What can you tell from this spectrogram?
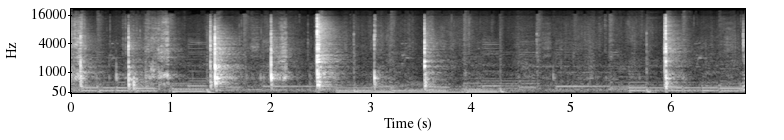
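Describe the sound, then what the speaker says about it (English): Mayonnaise is stirred into a yam salad in a bowl, with a utensil scraping and knocking against the bowl in a series of sharp, irregular clinks and taps over soft mixing sounds. "And I'm going to mix in my mayonnaise into it."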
